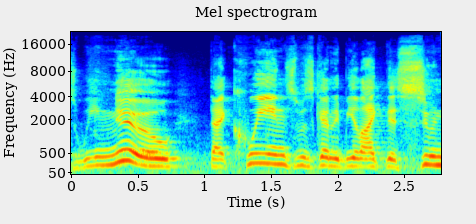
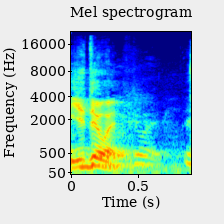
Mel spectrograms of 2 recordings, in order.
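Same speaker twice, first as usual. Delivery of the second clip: ordinary talk, nothing marked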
